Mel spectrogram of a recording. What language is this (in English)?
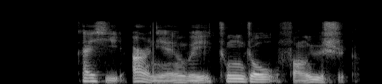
Chinese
